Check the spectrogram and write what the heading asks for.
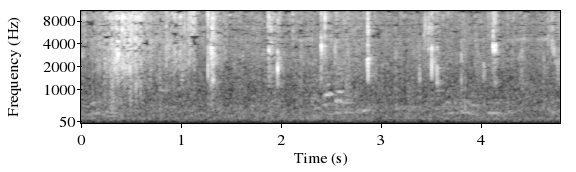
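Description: Faint, scattered clicks and soft crackles of eating: a piece being torn off an egg roll by hand, with quiet mouth sounds.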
